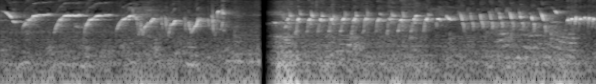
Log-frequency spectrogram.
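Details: Gacor canary singing as a lure for other birds: a series of repeated down-slurred whistles, a brief cut to silence, then a long fast even trill that rises slightly toward the end.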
